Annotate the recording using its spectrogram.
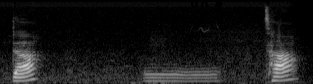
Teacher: Again, the placement is the same. And ta and da are said in the same places in the mouth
